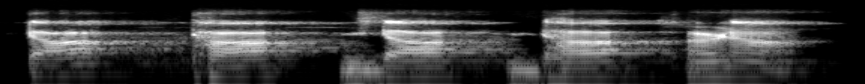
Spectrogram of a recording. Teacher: Ta, tha, da, dha, na is dental dantya varna.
